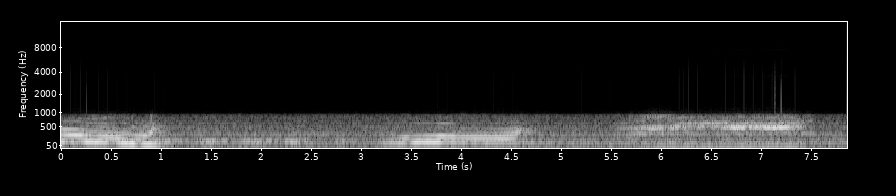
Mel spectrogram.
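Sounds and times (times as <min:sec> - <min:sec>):
humpback whale song: 0:00.0 - 0:07.8
low underwater rumble: 0:00.0 - 0:07.8.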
